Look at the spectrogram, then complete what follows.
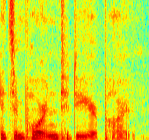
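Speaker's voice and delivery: gentle, kindly voice. Playing a game character walking up to a younger character, said very kindly. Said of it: "I'm like saying that like very in like very kindly".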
